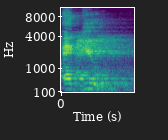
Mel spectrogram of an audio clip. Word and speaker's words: aigu: So this word ends with a vowel U. So we have to pronounce this U. So it becomes ague. So accent aigu, accent aigu, accent aigu, accent aigu, accent aigu.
